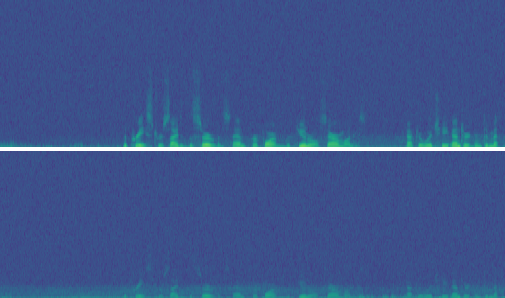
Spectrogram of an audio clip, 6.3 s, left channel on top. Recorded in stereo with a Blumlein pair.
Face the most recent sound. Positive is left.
turn(degrees=55)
